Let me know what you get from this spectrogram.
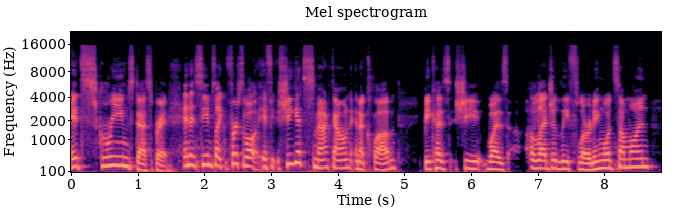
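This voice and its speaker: A man's voice: high-pitched, expressive, measured pace, a bit bright. A man co-hosting a gossip show, chatting casually with a sassy, dramatic, emphatic delivery. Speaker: co-host of a celebrity gossip show. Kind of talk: casual reality-TV gossip chat, reading out quotes.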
